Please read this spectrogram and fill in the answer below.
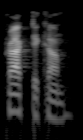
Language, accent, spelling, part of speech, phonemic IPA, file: English, US, practicum, noun, /ˈpɹæk.tɪ.kəm/, En-us-practicum.ogg
- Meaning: A college course designed to give a student supervised practical knowledge of a subject previously studied theoretically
